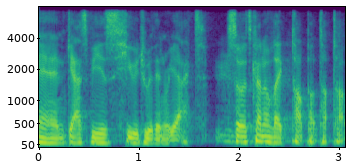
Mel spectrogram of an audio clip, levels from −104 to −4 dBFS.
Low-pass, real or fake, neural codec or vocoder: 7.2 kHz; fake; vocoder, 22.05 kHz, 80 mel bands, WaveNeXt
